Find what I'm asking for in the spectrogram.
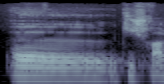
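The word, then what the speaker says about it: Quicherat: Quichera, je ne sais pas si j'avais son nom sur un des tableaux. non. Alors, Quichera, ça s'écrit Q-U-I-C-H-E.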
